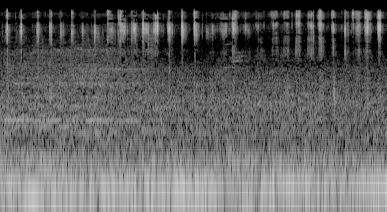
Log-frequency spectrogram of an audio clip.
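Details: Female guinea pig Chia munching bok choy indoors, eating fast. Bursts of sharp, dry crunches come in quick runs above a constant deep rumble. A faint tone is heard near the start.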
